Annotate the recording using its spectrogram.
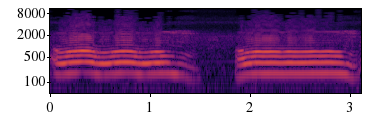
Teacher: काफी जोर से हम इसको लंबा खींचते हैं, ओम इस तरह से, इस प्रकार से एक जोर से हम उच्चारित ध्वनि उत्पन्न करते हैं। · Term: जोर से उच्चारण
